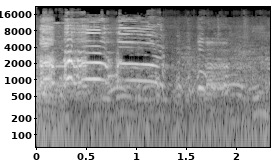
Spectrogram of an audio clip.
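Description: Chickens cluck and squawk loudly up close in a short burst, several birds calling over one another amid poultry market bustle.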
